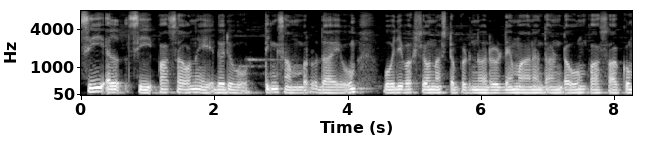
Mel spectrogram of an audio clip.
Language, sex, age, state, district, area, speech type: Malayalam, male, 18-30, Kerala, Wayanad, rural, read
